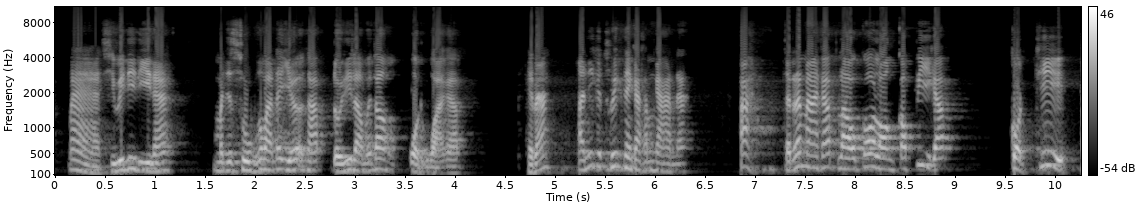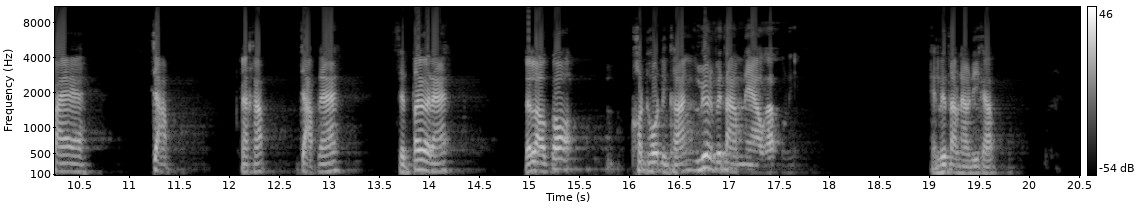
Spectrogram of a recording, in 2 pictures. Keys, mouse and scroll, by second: 1.6 scroll up 1, 1.9-2.7 scroll down 2, 3.3-3.9 scroll up 2, 6.2-6.7 scroll down 2, 6.5 middle click, 7.1-7.5 scroll down 2, 7.7-8.3 scroll up 2, 9.1 click, 10.4-10.7 scroll up 1, 10.9 m, 12.6 middle click, 14.5 click, 14.9-15.4 scroll down 4, 15.4 middle click, 18.9 middle click.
